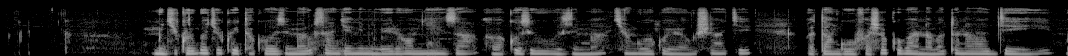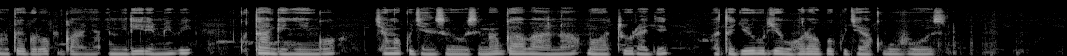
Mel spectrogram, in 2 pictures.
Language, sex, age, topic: Kinyarwanda, female, 18-24, health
